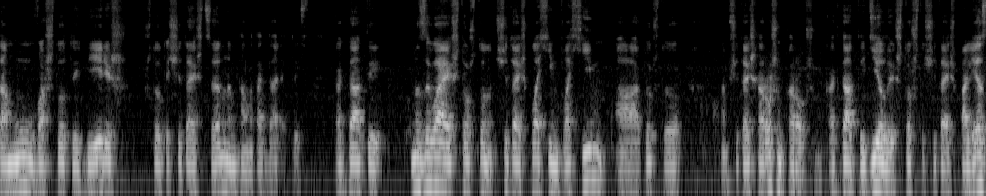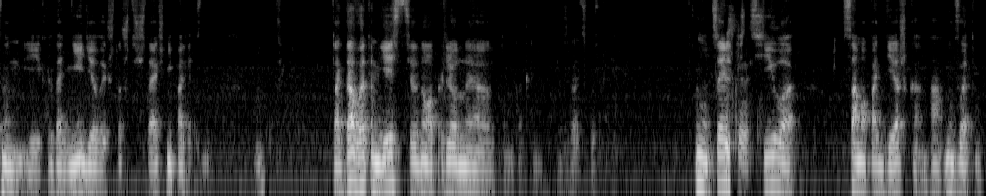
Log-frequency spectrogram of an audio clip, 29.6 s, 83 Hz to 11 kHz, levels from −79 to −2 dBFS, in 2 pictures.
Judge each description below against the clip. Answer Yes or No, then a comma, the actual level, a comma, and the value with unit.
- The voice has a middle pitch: No, very low, 95 Hz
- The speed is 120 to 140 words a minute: Yes, average, 130 wpm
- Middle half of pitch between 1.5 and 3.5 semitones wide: Yes, average, 3.1 semitones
